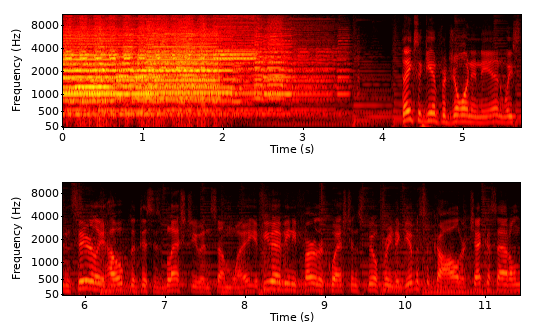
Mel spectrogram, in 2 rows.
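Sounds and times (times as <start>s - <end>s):
many car horns honking at a drive-in church service outdoors: 0.0s - 3.6s
speech: 4.3s - 11.4s.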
